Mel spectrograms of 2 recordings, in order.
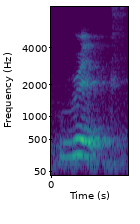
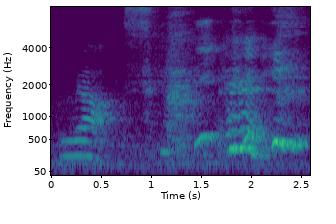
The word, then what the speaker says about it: roux: Roots. Rocks. The correct pronunciation is root.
